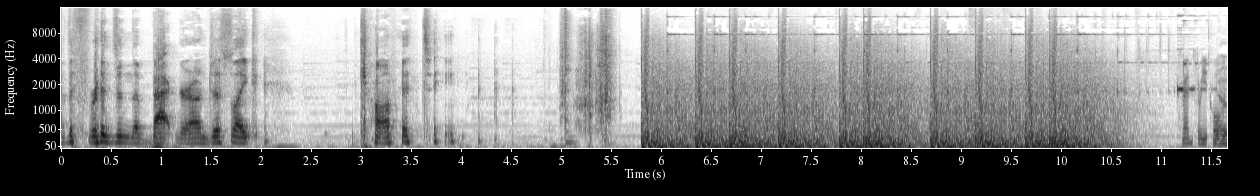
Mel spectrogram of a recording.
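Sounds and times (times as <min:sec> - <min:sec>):
speech: 0:00.0 - 0:02.2, 0:03.0 - 0:04.1, 0:11.2 - 0:11.6
shotgun gunfire in a video game: 0:05.8 - 0:10.8.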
